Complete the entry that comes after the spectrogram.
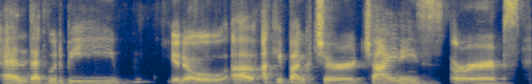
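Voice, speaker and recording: A middle-aged woman with a Czech accent speaks in a slightly low register. She explains things earnestly as a guest doctor in an interview and laughs easily. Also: fairly even intonation, slow, gravelly. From Czech Republic. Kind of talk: interview conversation.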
